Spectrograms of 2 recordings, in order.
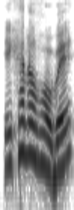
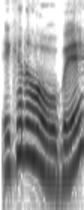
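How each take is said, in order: The two takes are said the same way.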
